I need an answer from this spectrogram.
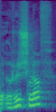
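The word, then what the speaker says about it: Râșnov: Aber nach den Springen in Rüschnow, habe ich es richtig ausgesprochen? – Jawohl, sehr schön.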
